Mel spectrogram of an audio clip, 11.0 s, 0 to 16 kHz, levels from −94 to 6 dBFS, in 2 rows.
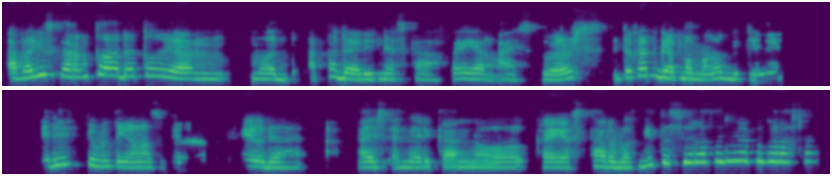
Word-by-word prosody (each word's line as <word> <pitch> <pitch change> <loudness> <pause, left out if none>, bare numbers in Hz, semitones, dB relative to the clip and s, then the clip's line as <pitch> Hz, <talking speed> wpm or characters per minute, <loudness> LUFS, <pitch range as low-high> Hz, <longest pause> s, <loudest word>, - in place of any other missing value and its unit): Apalagi 270 +9 +5
sekarang 305 -4 +2
tuh 370 - +6
ada 320 -1 +2
tuh 335 -1 -1
yang 230 -2 +4 0.4
meled 215 -2 0 0.2
apa - - -8
dari 210 -1 +4
Nescafe, 215 -1 -6
yang 210 -1 -1
ice 195 0 -12
roast, 205 +7 +2 0.2
itu 225 - +2
kan 335 - +7
gampang 245 -3 +4
banget 225 +5 -1
bikinnya. 205 +2 -6 0.6
Jadi 255 +4 0 0.2
cuma 260 -3 0
tinggal 210 -1 +1
masukin 210 +1 -10 0.4
kayak 245 -3 +4
udah 205 -1 -1 0.5
ice 210 0 -1
americano, 105 - -2
kayak 210 -1 +3
Starbucks 215 -3 0
gitu 305 +9 0
sih 400 - +5
rasanya 430 +2 +3
aku 435 - +2
ngerasa. 420 0 +2
220 Hz, 180 wpm, -23 LUFS, 205-290 Hz, 0.6 s, kan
